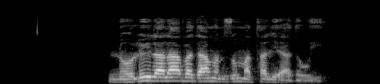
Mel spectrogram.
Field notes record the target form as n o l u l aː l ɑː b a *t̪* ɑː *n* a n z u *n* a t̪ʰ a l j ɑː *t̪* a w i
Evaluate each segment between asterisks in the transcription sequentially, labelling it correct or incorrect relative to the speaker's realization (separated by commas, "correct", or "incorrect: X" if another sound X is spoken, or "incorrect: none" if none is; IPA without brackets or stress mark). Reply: incorrect: d̪, incorrect: m, incorrect: m, incorrect: d̪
